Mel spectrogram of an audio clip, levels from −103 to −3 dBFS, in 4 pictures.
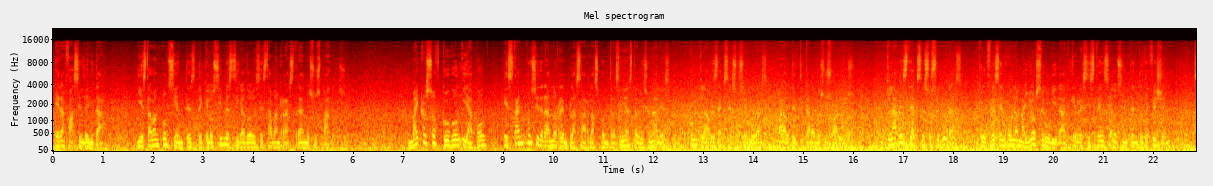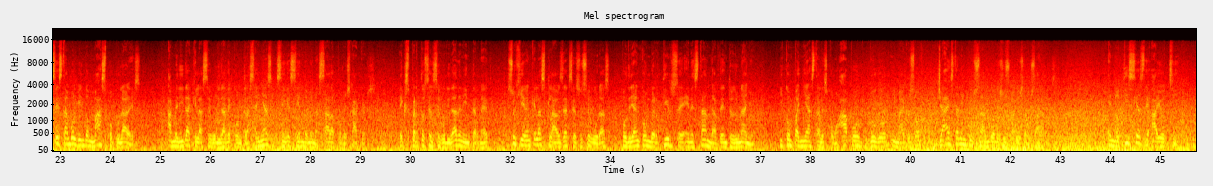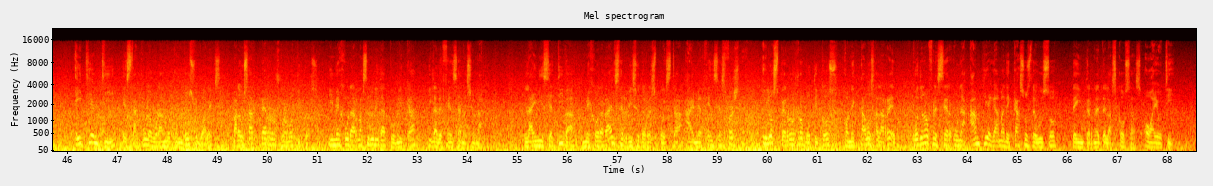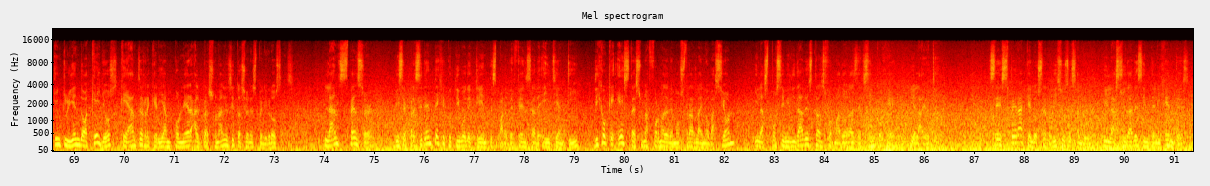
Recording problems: wind noise on the microphone; heavy; 2 dB below the speech

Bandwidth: 15 kHz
